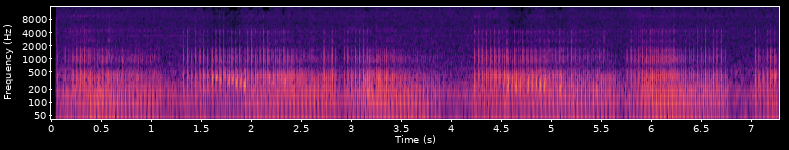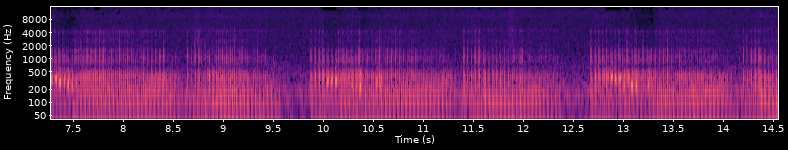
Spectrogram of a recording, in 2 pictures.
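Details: Domestic cat purring steadily, a low rumbling vibration in rhythmic cycles of inhale and exhale, roughly every two to three seconds, close up with no other sounds.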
